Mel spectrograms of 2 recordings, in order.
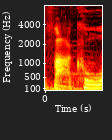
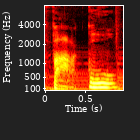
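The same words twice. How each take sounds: First: The second syllable begins with an aspirated k sound. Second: The second syllable begins with an unaspirated g sound. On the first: The speaker calls it wrong. "不是法菇哦" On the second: The speaker calls it right. "它应该叫法菇。哥乌菇，香菇的菇"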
